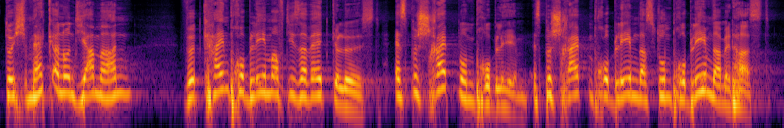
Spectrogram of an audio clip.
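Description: A male pastor preaching an emphatic sermon, speaking straight to the congregation and rising to shouts. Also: sits high, animated, normal speed, gravelly.

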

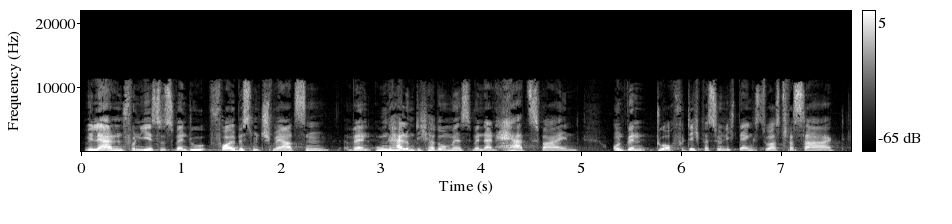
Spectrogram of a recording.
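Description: A man's voice: high voice, moderate pace, a bit bright. A man preaching a sermon at a church service, earnest and urgent, with frequent fillers as he appeals to his listeners.

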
